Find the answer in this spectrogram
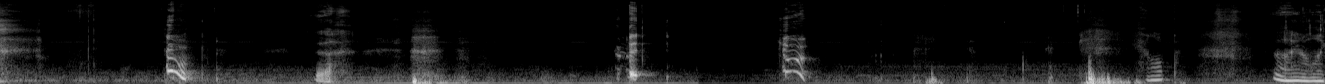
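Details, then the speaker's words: Hiccup attack after eating too fast, following burps: about eight abrupt, loud, gulping hiccups at irregular intervals over thirteen seconds, with a faint vocal groan between some. "don't like hiccups. They're too loud. And they're so strong."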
